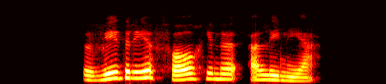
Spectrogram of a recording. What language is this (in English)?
Western Frisian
